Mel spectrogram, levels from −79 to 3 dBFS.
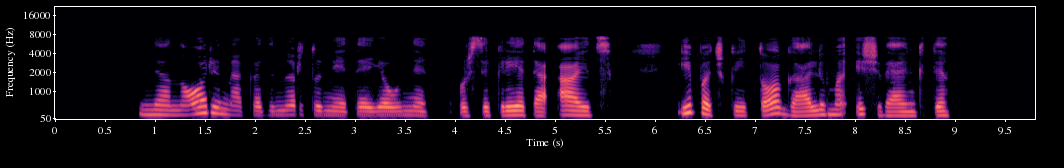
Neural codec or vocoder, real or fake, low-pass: none; real; 7.2 kHz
